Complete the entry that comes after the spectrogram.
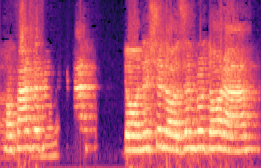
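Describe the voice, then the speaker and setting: A man's raised, projected voice with fairly even intonation. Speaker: publisher host. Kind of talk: live Instagram interview. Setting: video call live stream. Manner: formal polite.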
